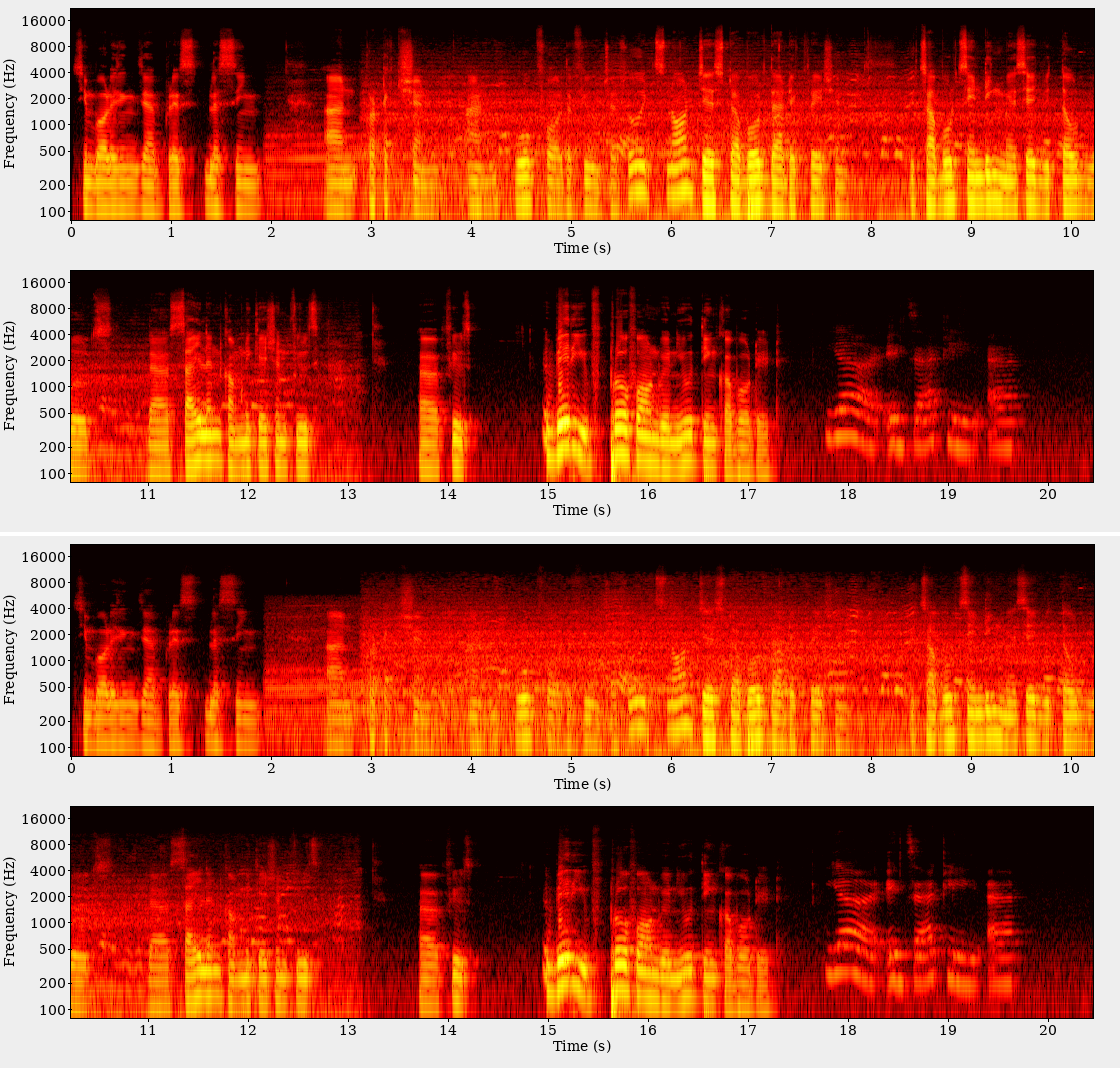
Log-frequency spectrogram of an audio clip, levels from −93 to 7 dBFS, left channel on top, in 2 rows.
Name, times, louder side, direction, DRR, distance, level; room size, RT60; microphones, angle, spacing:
voice 1, 0.1-1.9 2.5-7.8 8.4-10.6 11.0-12.7 13.7-14.2 14.9-17.2, left 3 dB, 30° left, 11 dB, 0.4 m, -27 dB
sound 1, 1.9-9.0, right 4 dB, 75° right, 0.8 m, -47 dB
sound 2, 2.9-13.1, right 2 dB, 20° right, 0.7 m, -39 dB
voice 2, 17.8-19.6, right 2 dB, 55° right, 4 dB, 2.2 m, -45 dB
9.2 x 6.2 x 4.4 m, 0.41 s
head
